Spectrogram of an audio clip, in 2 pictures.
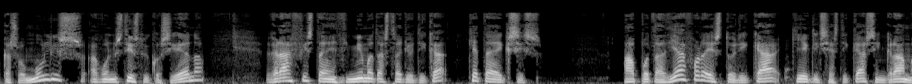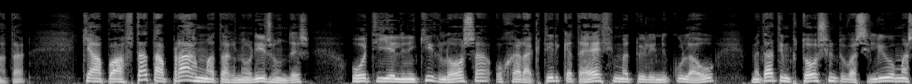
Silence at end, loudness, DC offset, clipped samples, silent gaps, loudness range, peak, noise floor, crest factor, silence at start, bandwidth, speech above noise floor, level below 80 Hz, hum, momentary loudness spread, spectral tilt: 0 s; -15 LUFS; under 0.1%; under 0.1%; none; 3 LU; 0 dBFS; -52 dBFS; 16 dB; 0.05 s; 12 kHz; 37 dB; -42 dBFS; none; 8 LU; -6 dB/octave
